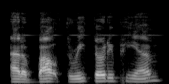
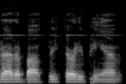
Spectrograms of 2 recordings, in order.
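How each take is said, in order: First: "three thirty P M" rising into a question; questioning double-check. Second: Said in the usual way. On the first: Real, not acted. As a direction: query the time, lifting the end of "P M". Rereading the time in doubt.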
